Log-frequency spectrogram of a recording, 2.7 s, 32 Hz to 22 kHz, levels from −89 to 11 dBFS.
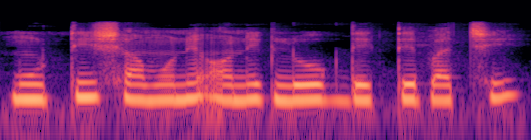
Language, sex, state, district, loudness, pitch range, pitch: Bengali, female, West Bengal, Cooch Behar, -13 LUFS, 210-225 Hz, 215 Hz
